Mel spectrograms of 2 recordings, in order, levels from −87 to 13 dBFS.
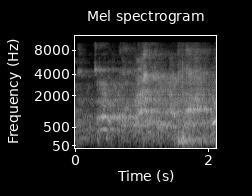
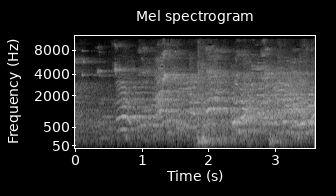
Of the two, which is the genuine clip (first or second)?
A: second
